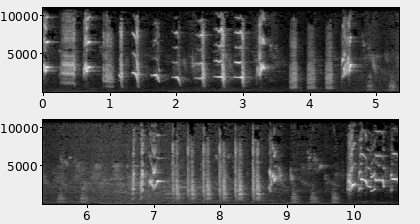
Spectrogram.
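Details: Javan myna song played to prompt silent or lazy mynas into singing: rapid harsh, clicking notes repeated several times a second, mixed with upslurred whistles and raspy chatter, with a low hum underneath.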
